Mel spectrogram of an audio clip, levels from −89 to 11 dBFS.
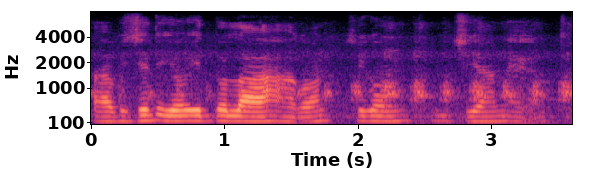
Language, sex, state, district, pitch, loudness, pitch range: Chakma, male, Tripura, Unakoti, 130 Hz, -16 LUFS, 130-140 Hz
